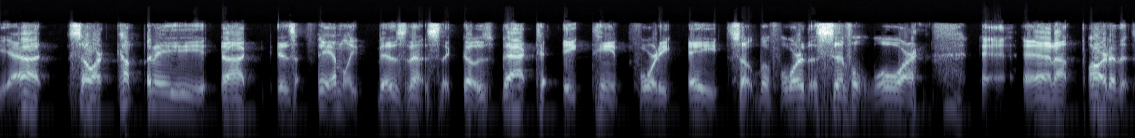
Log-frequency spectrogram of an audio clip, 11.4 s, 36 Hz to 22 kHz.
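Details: Man diagnosed in 2012 with spasmodic dysphonia, a rare neurological speaking disorder causing partial voice loss and communication difficulty, still audible; real speech showing spasmodic dysphonia.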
